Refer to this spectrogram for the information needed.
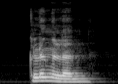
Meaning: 1. to bungle 2. to dawdle, waste time
- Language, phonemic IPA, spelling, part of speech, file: Dutch, /ˈklʏŋələ(n)/, klungelen, verb, Nl-klungelen.ogg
